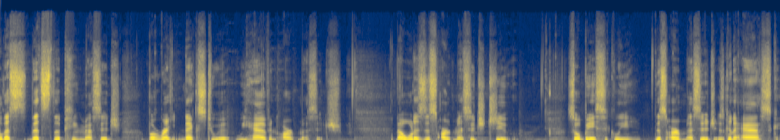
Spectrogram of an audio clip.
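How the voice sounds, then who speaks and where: Young man, congested nasal sound, slightly low voice, halting student tutorial delivery. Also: a bit bright. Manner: hesitant, many ums and uhs. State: congested, stuffy nose. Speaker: high school student. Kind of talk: screen-recorded tutorial. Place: at a computer, voice over screen capture.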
